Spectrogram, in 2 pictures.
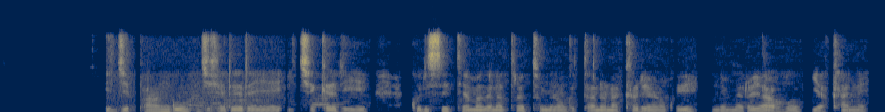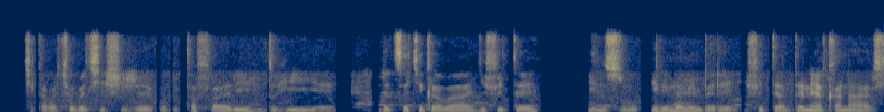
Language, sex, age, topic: Kinyarwanda, male, 18-24, government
